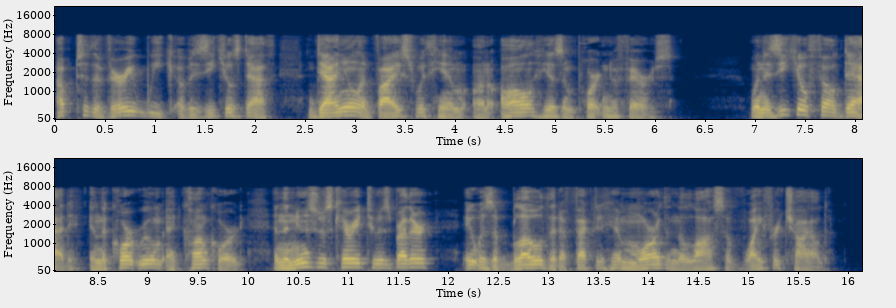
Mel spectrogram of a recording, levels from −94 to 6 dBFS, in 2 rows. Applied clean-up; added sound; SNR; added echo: none; none; none; none.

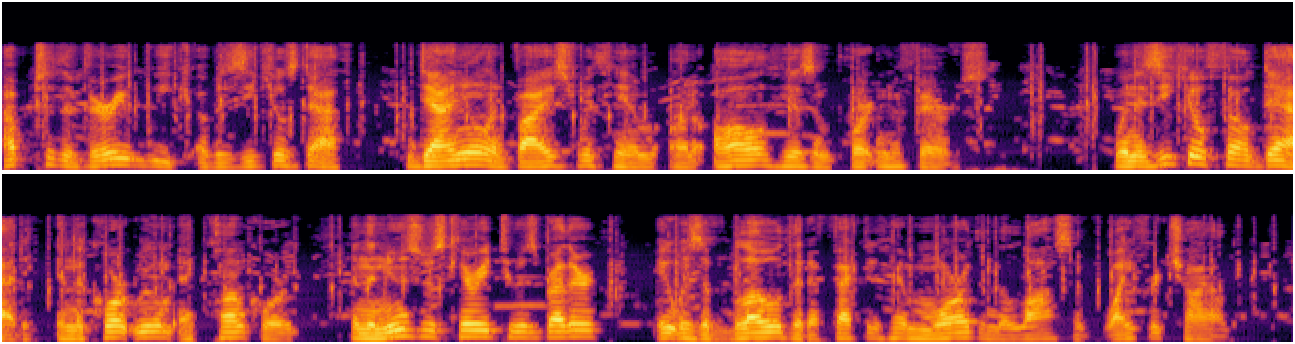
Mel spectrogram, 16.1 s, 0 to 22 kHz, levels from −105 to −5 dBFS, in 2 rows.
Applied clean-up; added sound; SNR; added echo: classical method spectral subtraction.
